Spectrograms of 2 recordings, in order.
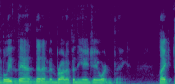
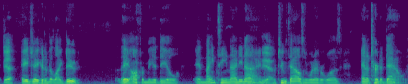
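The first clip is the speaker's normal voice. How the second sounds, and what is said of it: Imitates another person, slightly Southern. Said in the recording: “my AJ impersonation,... but I'm a little southern there”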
